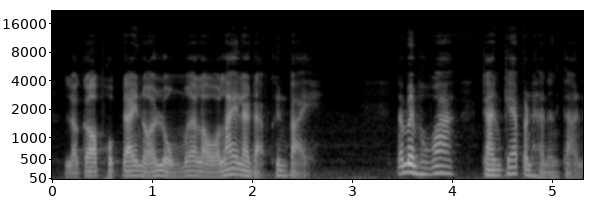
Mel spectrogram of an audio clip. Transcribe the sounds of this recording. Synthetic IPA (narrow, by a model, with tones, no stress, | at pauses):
lɛ̰ː˦˥wkɔː˥˩pʰo˦˥p̚daː˥˩jnɔː˦˥jlo˧ŋmɯ˥˩ɐɾa˧wla˥˩jɾa˧da̰˨˩p̚kʰɯ˥˩npa̰˧j | na˦˥˩pe˧npʰɾɔ˦˥waː˥˩ | kaː˧nkɛː˥˩pa˧nɦaː˩˦t̪aː˨˩ŋt̪a̰ː˨˩ŋn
